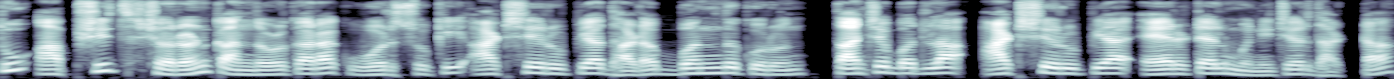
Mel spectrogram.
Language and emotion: Goan Konkani, neutral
